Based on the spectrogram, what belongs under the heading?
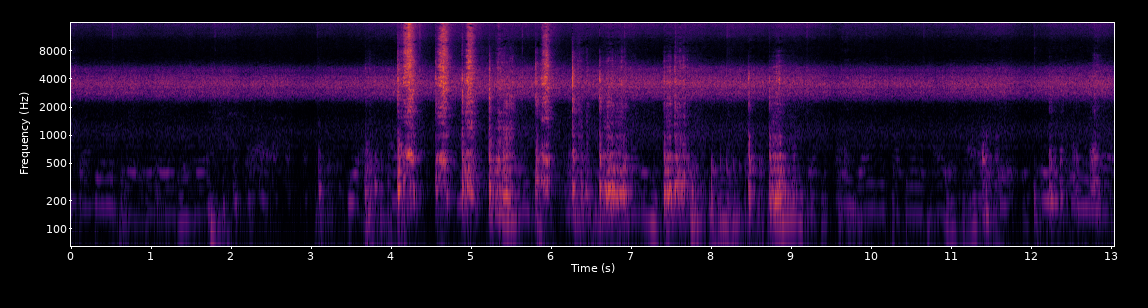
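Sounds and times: faint hiss: 0:00.0 - 0:06.3, 0:07.0 - 0:13.0
knife cutting on plastic board: 0:04.1 - 0:07.9.

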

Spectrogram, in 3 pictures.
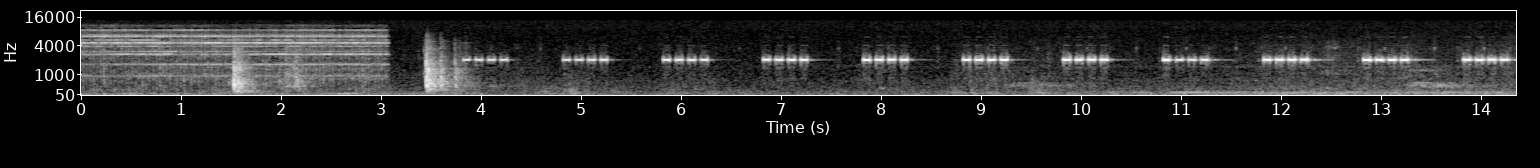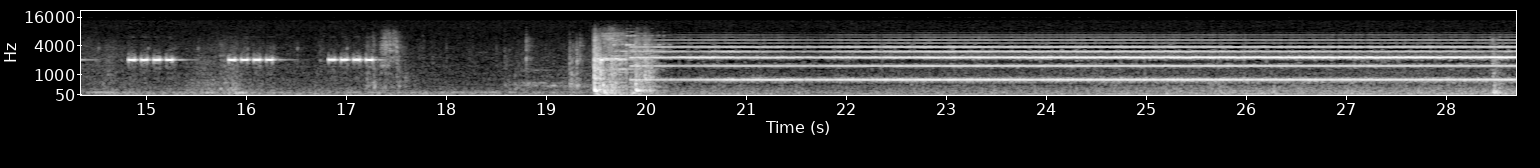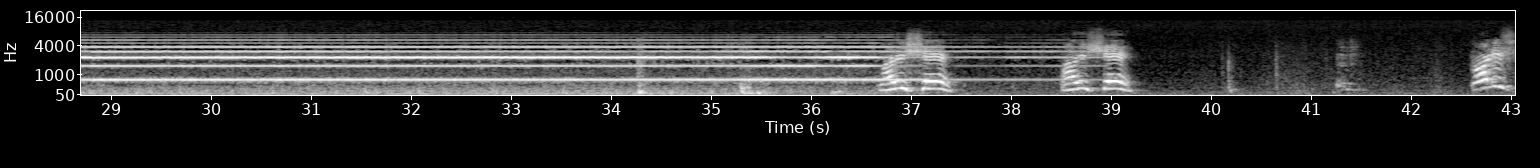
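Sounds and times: alarm clock beeping: 0:00.0 - 0:03.1, 0:03.8 - 0:17.4, 0:19.5 - 0:39.2
steady held chord of tones: 0:19.6 - 0:39.2.

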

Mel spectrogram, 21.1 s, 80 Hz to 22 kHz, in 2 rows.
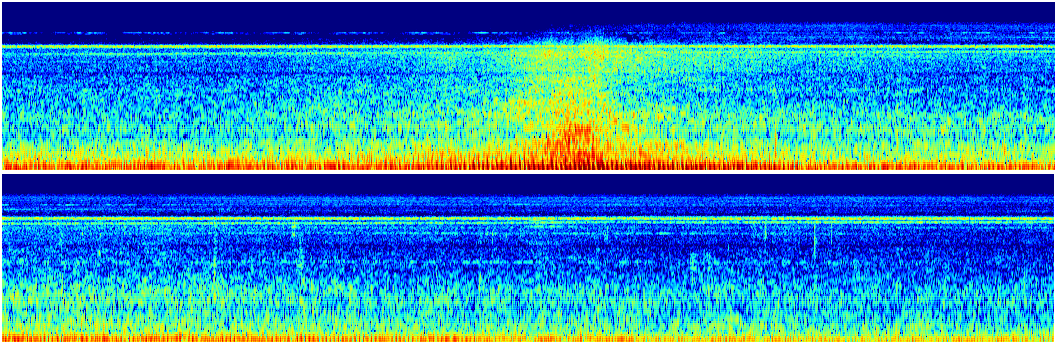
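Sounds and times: motor engine low drone: 0:00.0 - 0:21.0.

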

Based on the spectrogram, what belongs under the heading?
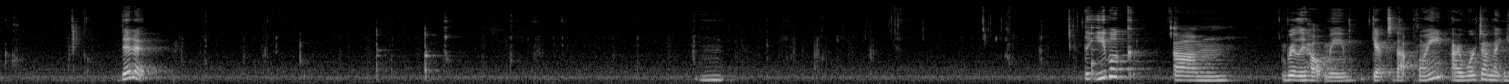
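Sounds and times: person chewing: 0:00.0 - 0:01.0, 0:01.7 - 0:11.0
person humming: 0:07.0 - 0:07.4.

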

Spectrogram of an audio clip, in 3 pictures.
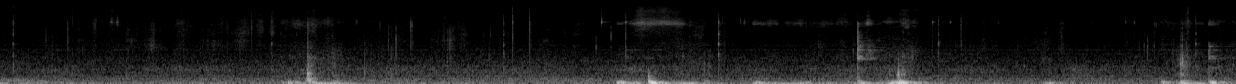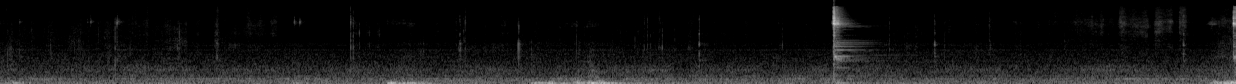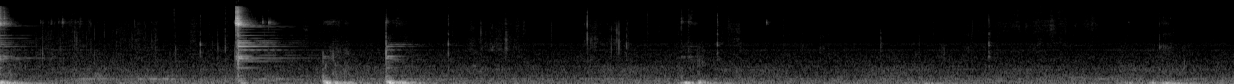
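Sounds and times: dull thumps: 0:00.0 - 0:14.2, 0:15.3 - 0:19.3, 0:24.4 - 0:26.3, 0:27.0 - 0:29.9, 0:30.9 - 0:32.4
metal bowl knocked and ringing: 0:27.1 - 0:29.0.

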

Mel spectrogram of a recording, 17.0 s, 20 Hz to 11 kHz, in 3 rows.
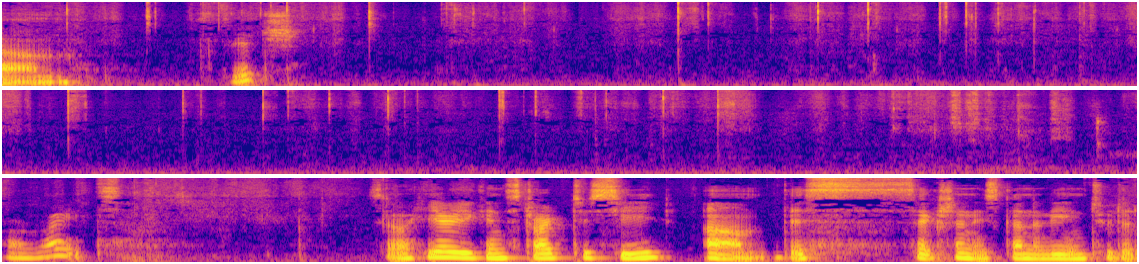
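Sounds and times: knitting needles clicking: 0:00.0 - 0:11.4.

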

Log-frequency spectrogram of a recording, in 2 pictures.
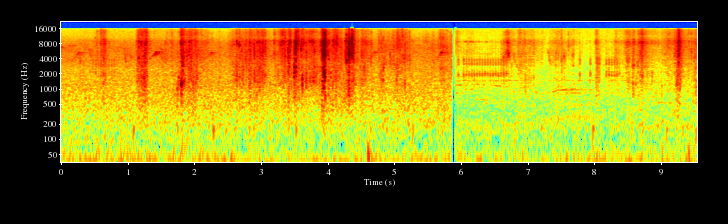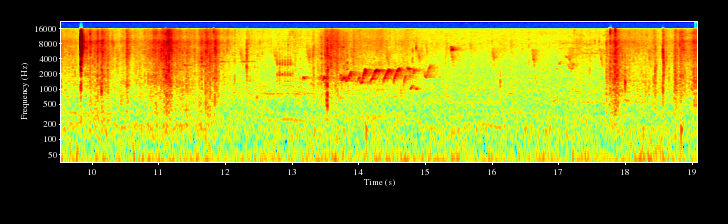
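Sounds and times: footsteps through dry leaves: 0:00.0 - 0:05.9, 0:06.7 - 0:12.4, 0:13.2 - 0:15.1, 0:17.6 - 0:19.0
rapid bird trill: 0:12.6 - 0:15.2.

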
